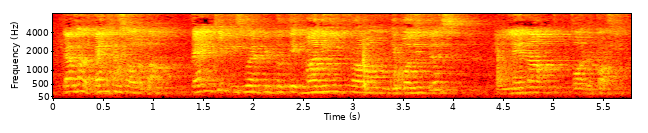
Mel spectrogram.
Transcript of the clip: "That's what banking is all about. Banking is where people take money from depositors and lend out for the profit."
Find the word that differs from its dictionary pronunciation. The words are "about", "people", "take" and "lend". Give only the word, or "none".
lend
